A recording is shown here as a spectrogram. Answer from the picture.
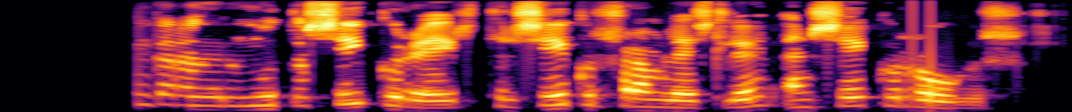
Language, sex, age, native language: Icelandic, female, 40-49, Icelandic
